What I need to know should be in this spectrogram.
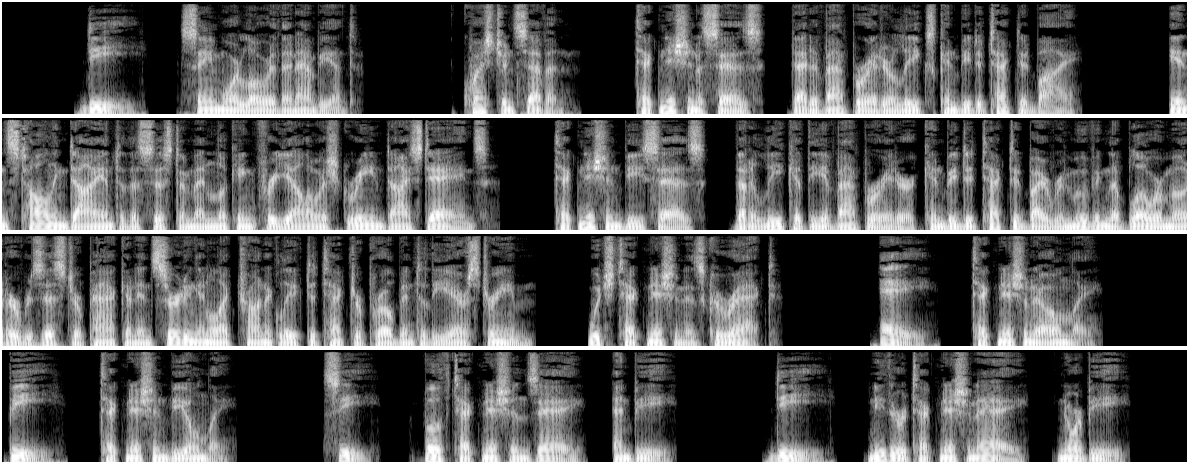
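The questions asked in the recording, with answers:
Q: Which technician is correct?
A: C: Both technicians A and B.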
